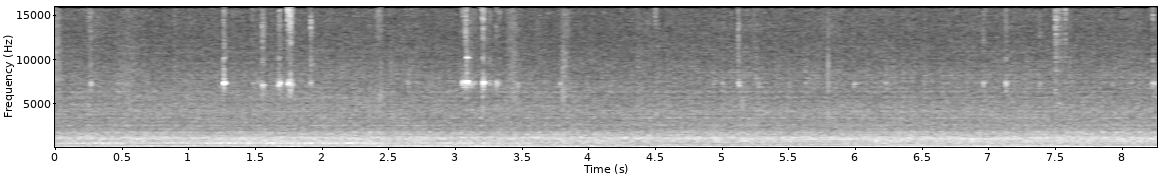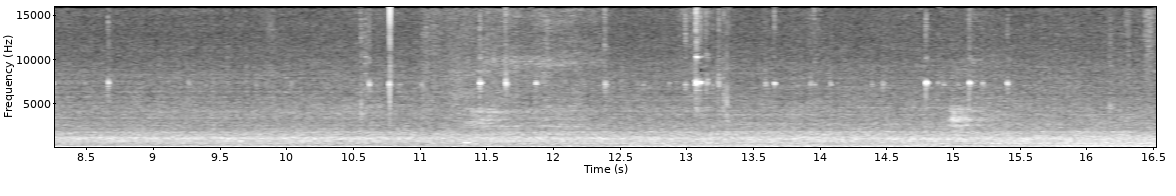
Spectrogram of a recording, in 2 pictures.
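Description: Inside a car's cabin, the low rumble of the engine and tyres as the car pulls away and drives on; it grows louder about four seconds in and eases off somewhat near the end.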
